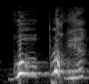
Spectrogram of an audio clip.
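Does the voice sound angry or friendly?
angry. It is said in an angry, raging tone. The speaker is furious at the mistake. "Kalau dulu dia ngamuk"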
